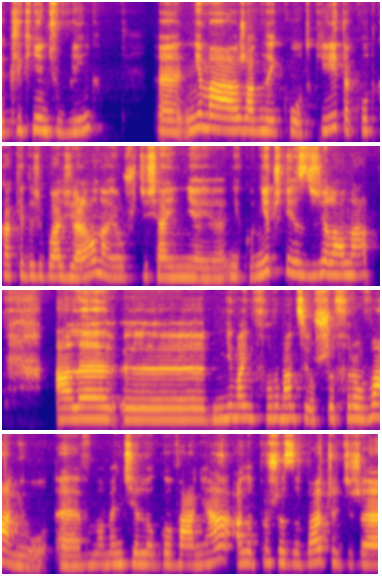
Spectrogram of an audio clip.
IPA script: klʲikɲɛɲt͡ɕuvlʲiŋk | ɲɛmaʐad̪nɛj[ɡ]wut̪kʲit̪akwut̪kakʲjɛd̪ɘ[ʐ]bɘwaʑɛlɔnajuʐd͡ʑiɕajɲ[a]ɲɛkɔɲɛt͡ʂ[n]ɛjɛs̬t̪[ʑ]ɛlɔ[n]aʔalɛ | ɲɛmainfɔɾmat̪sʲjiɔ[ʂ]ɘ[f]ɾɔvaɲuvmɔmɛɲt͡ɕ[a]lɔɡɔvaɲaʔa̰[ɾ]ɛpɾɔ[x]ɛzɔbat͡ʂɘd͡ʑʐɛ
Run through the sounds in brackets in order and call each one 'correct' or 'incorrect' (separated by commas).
incorrect, incorrect, incorrect, incorrect, correct, correct, correct, correct, incorrect, incorrect, incorrect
